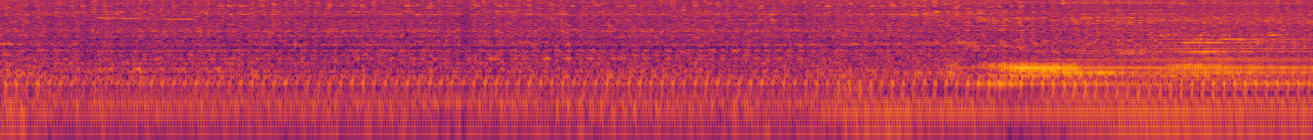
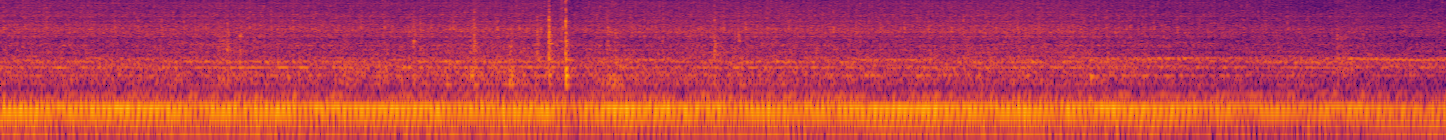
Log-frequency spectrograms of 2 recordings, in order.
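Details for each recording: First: Nissan Altima with a cracked exhaust manifold leaking: quick, fairly even ticking, about three to four per second, over a thin idle. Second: Nissan Altima, exhaust manifold crack checked for leaks: steady, smooth low idle with even hum, no ticking or puffing; exhaust sealed, engine healthy.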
